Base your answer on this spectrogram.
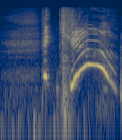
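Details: A quick intake of breath, then a single high-pitched, squeaky sneeze ending in a voiced rising-and-falling cry, from a livestream sneeze compilation; an ordinary sneeze.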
